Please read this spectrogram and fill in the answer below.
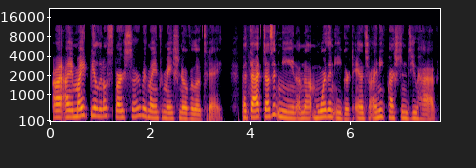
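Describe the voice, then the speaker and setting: A woman acting a polite, earnest tour guide, measured and explanatory, in a film script read. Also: medium pitch, no echo, studio quality, close to an everyday voice. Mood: solemn, earnest.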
